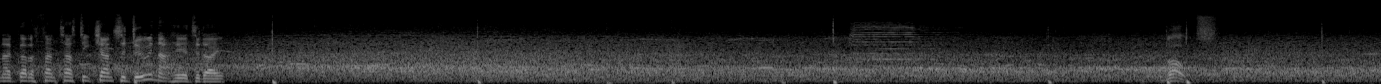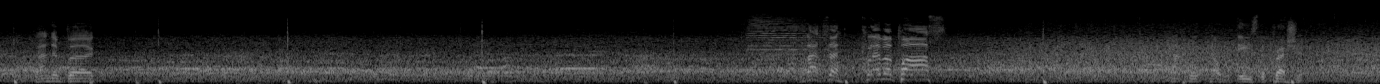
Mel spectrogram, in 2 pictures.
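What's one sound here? A stadium crowd murmurs and roars steadily.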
